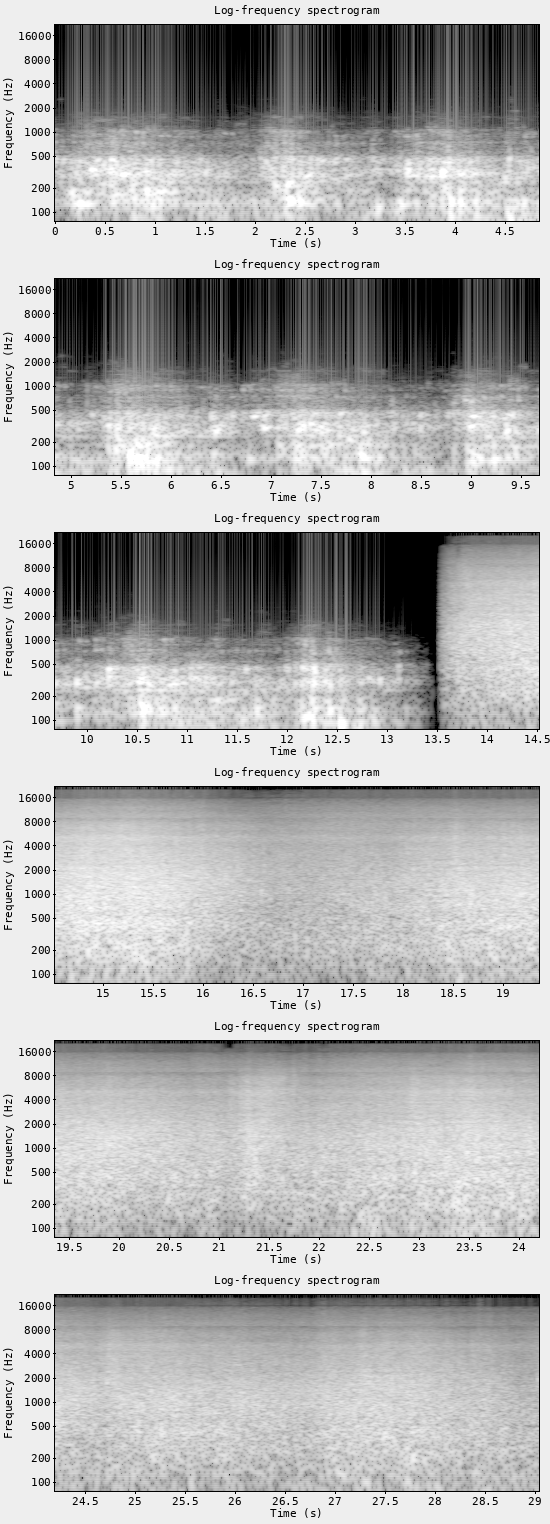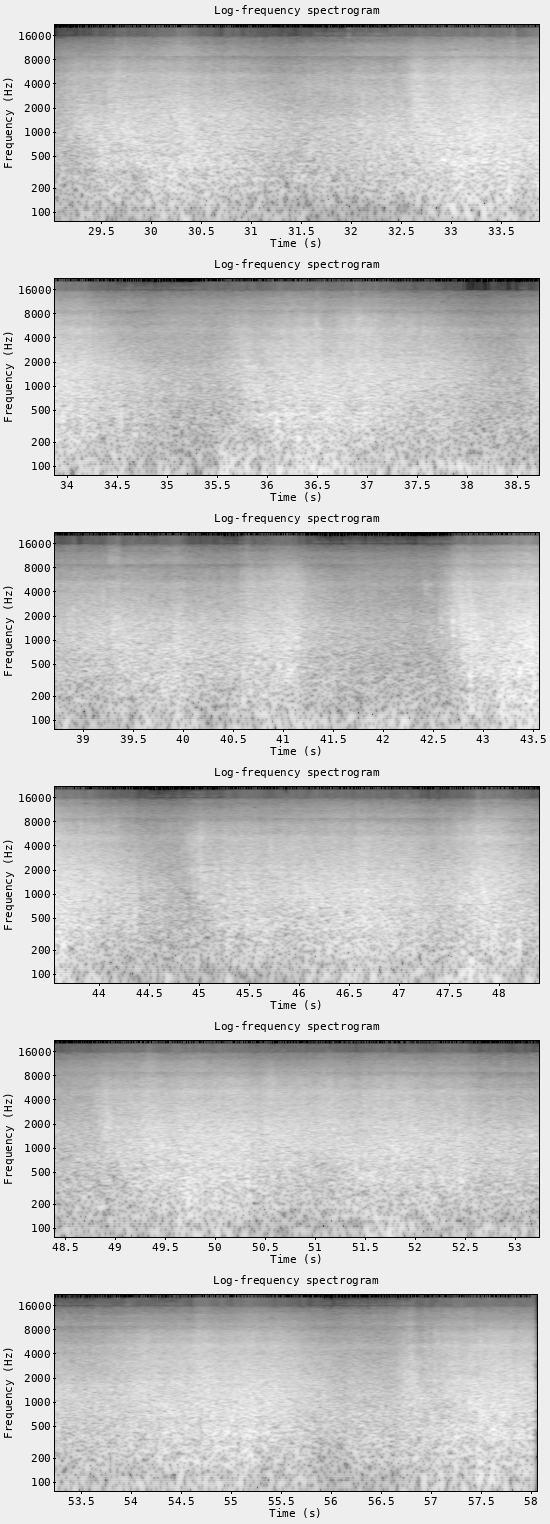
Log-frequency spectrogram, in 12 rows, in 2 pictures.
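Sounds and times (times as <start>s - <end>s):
wind on microphone: 0.0s - 58.0s
ocean surf breaking on beach: 13.6s - 58.0s.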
